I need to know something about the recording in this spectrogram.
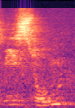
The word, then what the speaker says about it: Visum: In German it's Visum. It's an U.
